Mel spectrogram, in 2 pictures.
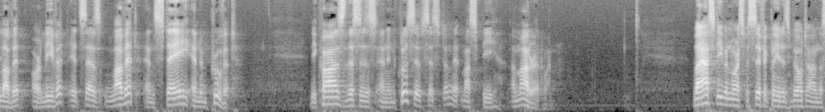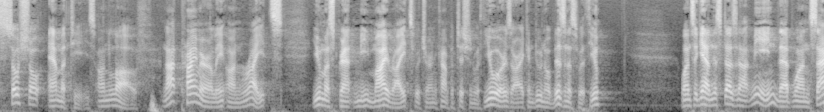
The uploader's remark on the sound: lecture presented as part of the Voices series at UC Santa Barbara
